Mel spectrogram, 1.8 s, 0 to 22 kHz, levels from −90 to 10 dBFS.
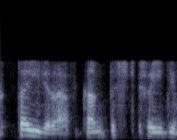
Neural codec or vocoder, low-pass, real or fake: codec, 16 kHz, 1.1 kbps, Voila-Tokenizer; 3.6 kHz; fake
